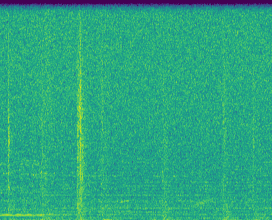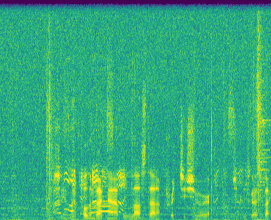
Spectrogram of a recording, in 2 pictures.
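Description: A distant battle rumbles low and steadily.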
